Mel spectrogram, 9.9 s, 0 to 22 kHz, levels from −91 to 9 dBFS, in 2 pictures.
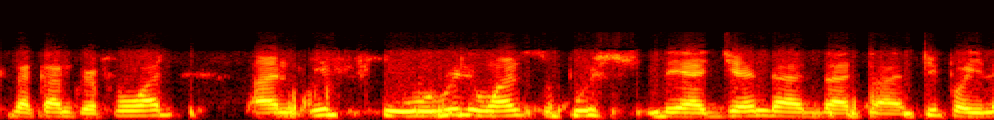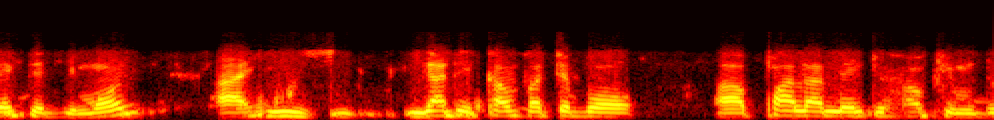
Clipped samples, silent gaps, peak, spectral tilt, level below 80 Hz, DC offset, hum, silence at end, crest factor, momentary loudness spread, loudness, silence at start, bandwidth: under 0.1%; none; -2 dBFS; -6 dB/octave; -62 dBFS; under 0.1%; none; 0 s; 14 dB; 7 LU; -17 LUFS; 0.05 s; 4.3 kHz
